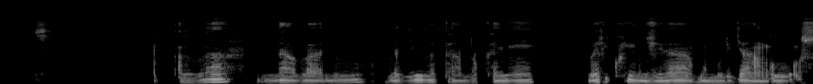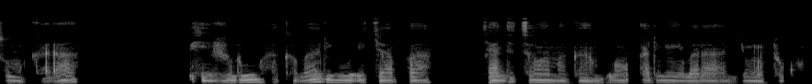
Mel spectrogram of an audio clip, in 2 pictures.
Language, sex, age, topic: Kinyarwanda, male, 25-35, finance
